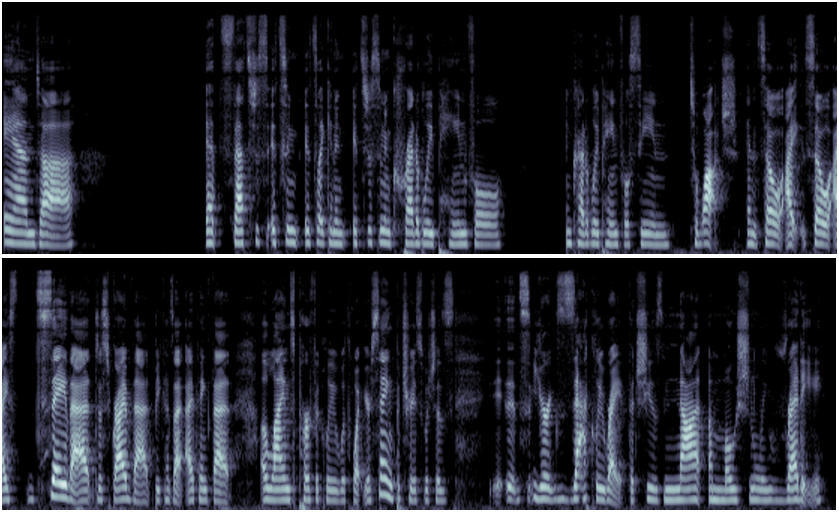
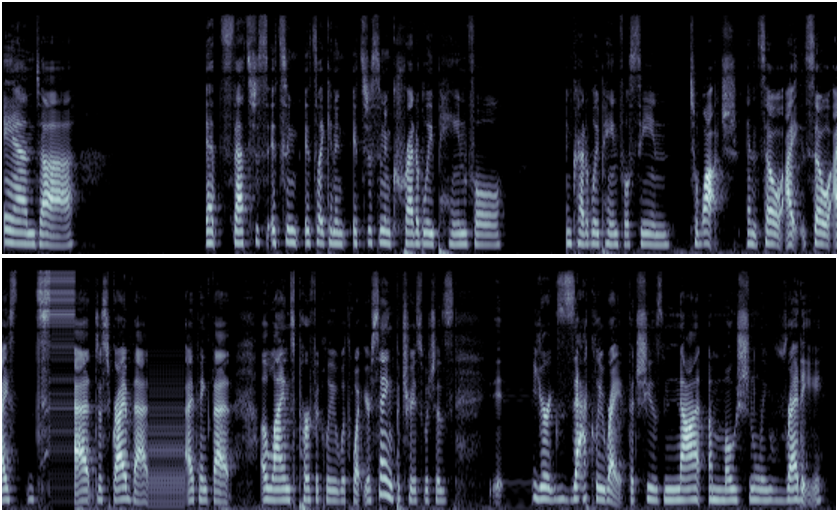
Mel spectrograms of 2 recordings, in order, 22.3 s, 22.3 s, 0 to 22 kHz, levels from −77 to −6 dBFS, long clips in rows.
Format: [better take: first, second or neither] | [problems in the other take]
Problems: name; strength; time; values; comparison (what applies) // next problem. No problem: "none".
first | audio freezing; at 12 s, at 13 s and at 18 s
